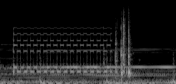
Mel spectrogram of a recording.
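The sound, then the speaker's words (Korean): A home landline phone rings at about 2 a.m. with a steady electronic trill, a sustained high tone that continues for about a second before a brief burst, then a fainter ring trailing off, with no voices. “그렇게 시간이 흐르고 새벽 2시쯤 갑자기 애인의 집 전화가 울리기 시작했습니다.”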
